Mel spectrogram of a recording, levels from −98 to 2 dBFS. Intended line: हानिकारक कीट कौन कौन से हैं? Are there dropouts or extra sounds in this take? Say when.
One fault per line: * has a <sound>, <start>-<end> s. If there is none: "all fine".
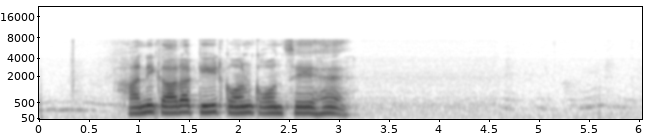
all fine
